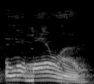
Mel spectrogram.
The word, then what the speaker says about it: Oamaru: So 18 year old Dunedin double cask, and then you guys are based in Oamaru.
